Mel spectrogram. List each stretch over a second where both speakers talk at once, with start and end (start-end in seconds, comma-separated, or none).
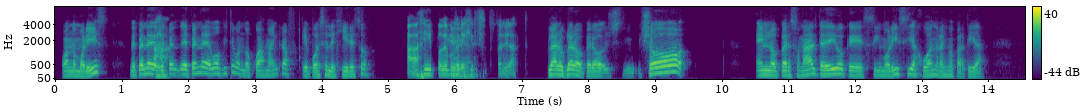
none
